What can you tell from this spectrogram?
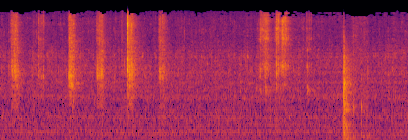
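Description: Pepper mill grinding black pepper into a saucepan: a string of short crisp clicks at irregular intervals, then a single sharp knock about four seconds in.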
